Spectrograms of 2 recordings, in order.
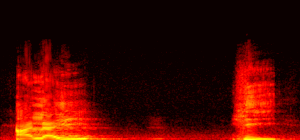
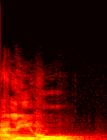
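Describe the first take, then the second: First: The last syllable ends with an 'ee' vowel. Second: The last syllable ends with an 'oo' vowel. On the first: The speaker calls it right. "will change from hu dhammah vowel sign kepada kasrah vowel sign" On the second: The speaker calls it wrong. "Jangan baca"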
